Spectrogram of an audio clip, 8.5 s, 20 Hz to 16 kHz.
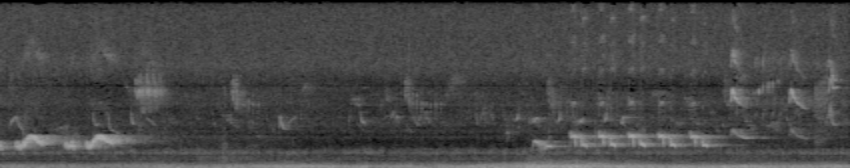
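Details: Male Japanese Thrush singing at Lake Yamanaka's Ōbora spring, Japan, 3 May 2017: a short burst of zigzagging whistled notes, a pause, then a run of five repeated clear notes, over a steady low rumble.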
